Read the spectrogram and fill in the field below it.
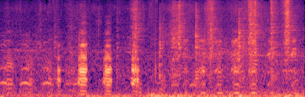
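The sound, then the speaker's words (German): Several geese in the Carpathian mountains honk at a visitor's arrival in short, harsh bursts, a few loud calls close together early on, then more scattered honks over a rough outdoor background. “Landwirte trotzen den steilen Hängen mit der Sense Gras ab, Gänse melden meine Ankunft.”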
